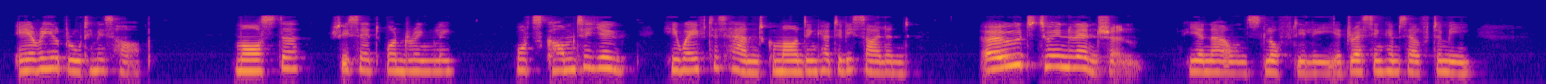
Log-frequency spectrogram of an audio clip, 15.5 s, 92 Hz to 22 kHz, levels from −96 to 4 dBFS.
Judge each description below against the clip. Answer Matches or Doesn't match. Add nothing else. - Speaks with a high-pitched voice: Matches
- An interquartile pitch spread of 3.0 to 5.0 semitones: Doesn't match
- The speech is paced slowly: Matches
